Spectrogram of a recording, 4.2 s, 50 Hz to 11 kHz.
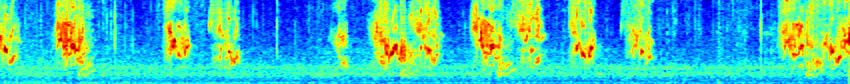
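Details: Sparrows coming onto a bench to be given food at a Tenmangu shrine, 17 December 2023, giving a steady run of short, high chirps in quick succession over a faint low hum.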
